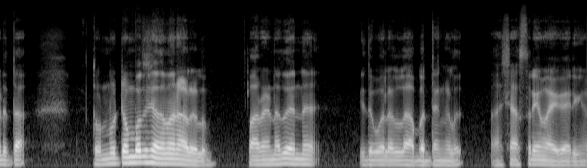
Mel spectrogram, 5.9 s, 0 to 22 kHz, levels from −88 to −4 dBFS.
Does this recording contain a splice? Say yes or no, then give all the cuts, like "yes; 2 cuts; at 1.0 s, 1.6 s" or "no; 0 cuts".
no; 0 cuts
